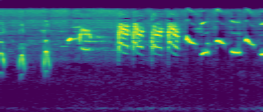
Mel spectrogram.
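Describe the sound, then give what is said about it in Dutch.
A great tit and a fledgling great tit call in a quick series of short, high chirps and thin tweets, fairly faint and heard alone without voices. “Koolmees en een uitgevlogen jong van een koolmees.”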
